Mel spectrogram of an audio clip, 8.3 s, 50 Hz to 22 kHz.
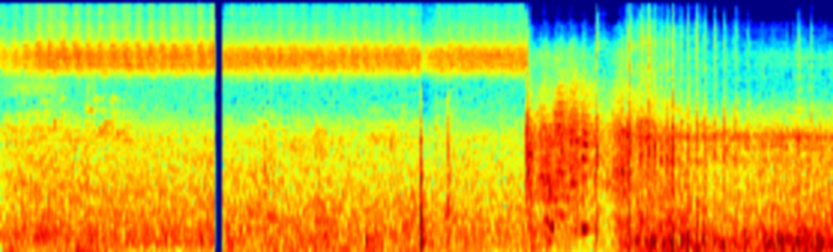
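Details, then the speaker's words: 1986 Chevy K10 Silverado squarebody V8, mostly original, revved: sharp irregular pops and ticks over the exhaust; exhaust popping, probably leaking exhaust manifold gaskets. "all right you can hear that popping and that's probably those uh exhaust manifold gaskets"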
